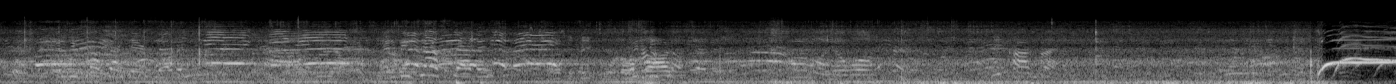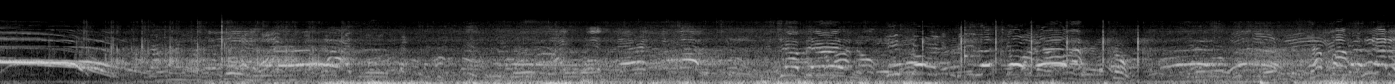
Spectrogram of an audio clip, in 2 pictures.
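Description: Children and adults shout and cheer outdoors.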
